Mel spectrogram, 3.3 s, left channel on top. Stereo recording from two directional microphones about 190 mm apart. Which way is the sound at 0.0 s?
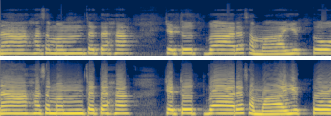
50° right (ahead or behind).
